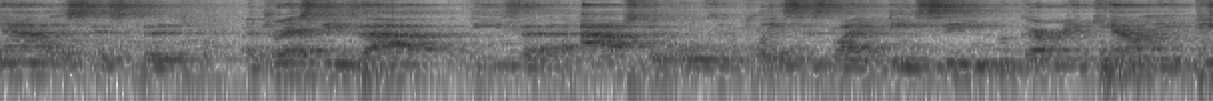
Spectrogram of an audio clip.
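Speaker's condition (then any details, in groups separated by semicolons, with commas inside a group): No condition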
